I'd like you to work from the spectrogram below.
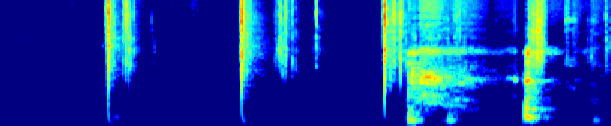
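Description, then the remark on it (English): A handful of sharp clicks and clacks from a fidget toy being played with, arriving at irregular intervals about a second apart, with a brief rattling cluster near the end. “I'm just realizing it's going to be really bad audio because I keep playing with my fidget toy, so you'll just hear a lot of clicking and clacking.”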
